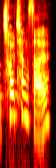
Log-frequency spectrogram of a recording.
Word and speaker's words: 철창살: So 철창살, it also has two CH sounds, so it should be not easy to pronounce.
